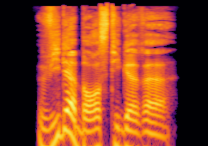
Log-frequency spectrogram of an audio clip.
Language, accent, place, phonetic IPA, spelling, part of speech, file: German, Germany, Berlin, [ˈviːdɐˌbɔʁstɪɡəʁə], widerborstigere, adjective, De-widerborstigere.ogg
- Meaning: inflection of widerborstig: 1. strong/mixed nominative/accusative feminine singular comparative degree 2. strong nominative/accusative plural comparative degree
